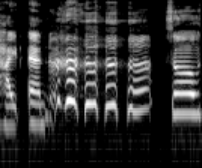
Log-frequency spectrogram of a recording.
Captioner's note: dramatic tears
